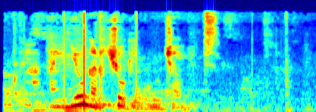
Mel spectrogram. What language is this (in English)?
Swahili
